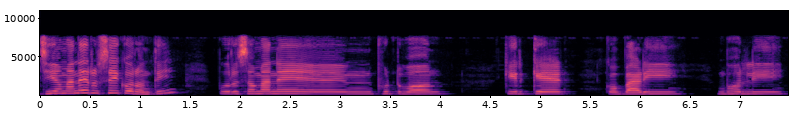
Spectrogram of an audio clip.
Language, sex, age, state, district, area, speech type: Odia, female, 18-30, Odisha, Kandhamal, rural, spontaneous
